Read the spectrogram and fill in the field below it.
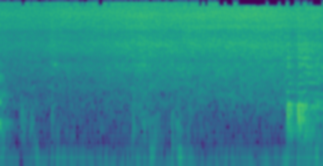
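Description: Papaya pieces are tipped into a hot pan for a papaya cutlet snack and stirred, giving a steady close sizzle with soft scraping and a brief louder clatter near the end.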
